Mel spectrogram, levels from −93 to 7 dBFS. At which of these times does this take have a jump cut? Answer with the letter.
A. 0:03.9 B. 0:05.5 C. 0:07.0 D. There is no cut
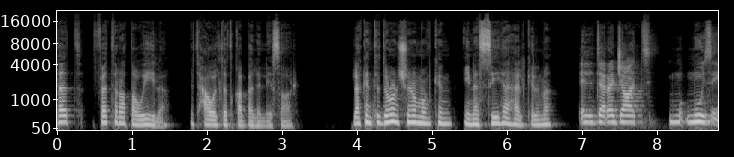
C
